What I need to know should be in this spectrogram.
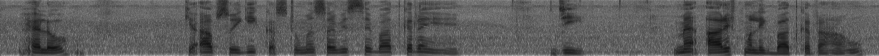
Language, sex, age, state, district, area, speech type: Urdu, male, 18-30, Uttar Pradesh, Shahjahanpur, rural, spontaneous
